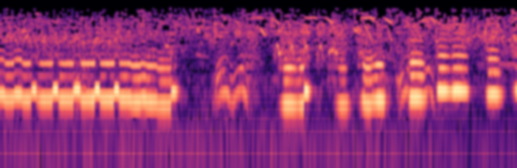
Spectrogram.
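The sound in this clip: A shepherd plays a homemade flute with a breathy, reedy tone. A steady wavering note with quick trills runs unbroken for the first part, then gives way to short, broken melodic phrases with sliding pitch.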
